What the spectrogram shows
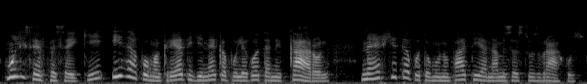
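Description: A woman narrating a suspense story in the first person, in an expressive, dramatic reading style. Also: mid-range voice. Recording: muffled lo-fi recording.

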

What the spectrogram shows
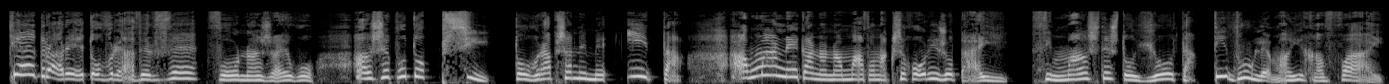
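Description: A woman's voice: on the high side, very animated, no room sound, studio quality. A woman voicing a lazy, chatty male bookshop cat who narrates the story, playful and meowing.

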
